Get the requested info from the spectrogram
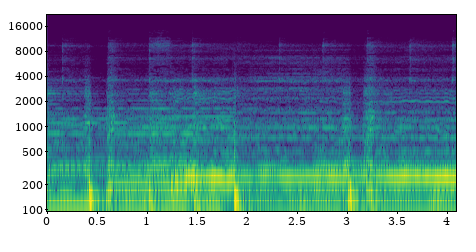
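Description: Live rock band playing an instrumental passage: strummed acoustic and electric guitars, bass guitar and drum kit, with a long held note through the second half.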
